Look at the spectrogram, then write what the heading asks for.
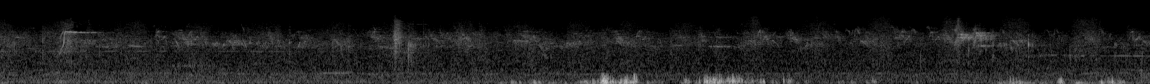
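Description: Many small birds chirping and twittering, with low muffled bumps on the microphone about six seconds in and again near the end.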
